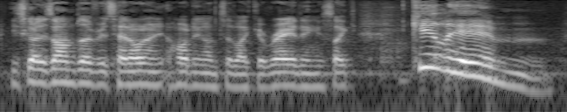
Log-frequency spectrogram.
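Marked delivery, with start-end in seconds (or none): 3.1-4.1 loud, drawn-out goading; hammed-up villainous command; imitated villain urging. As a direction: egg them on, stretching the words.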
